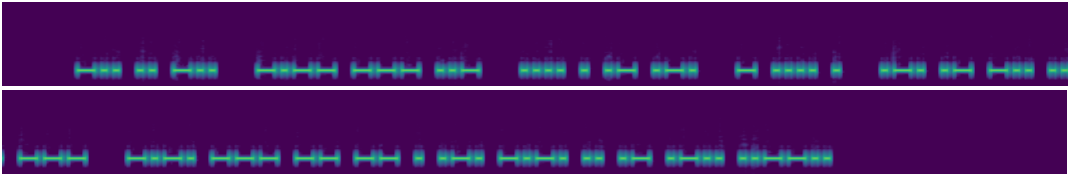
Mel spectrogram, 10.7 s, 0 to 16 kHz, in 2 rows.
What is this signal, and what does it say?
Morse code, heard as a keyed tone, about 40 wpm, 700 Hz. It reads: DID YOU HEAR THE RADIO COMMERCIAL?
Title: Sentences from Top 1000 Words - Review Part 5 - 40wpm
